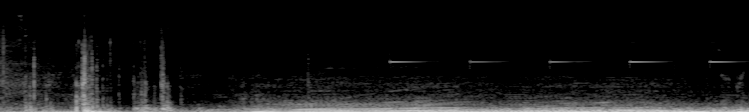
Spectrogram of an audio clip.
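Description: A car driving through a residential development in Vieques, Puerto Rico, with a steady engine rumble and road noise after a door thud, and a repeating electronic chime sounding at regular intervals.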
